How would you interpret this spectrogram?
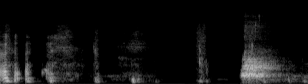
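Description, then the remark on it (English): A dog barks in the background several times in quick, uneven bursts, ending with a louder, longer bark, with brief gaps of quiet between them. “As my dog's barking in the background.”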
